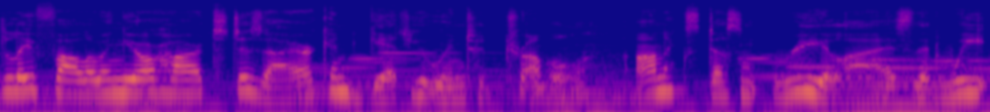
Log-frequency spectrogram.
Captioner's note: none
